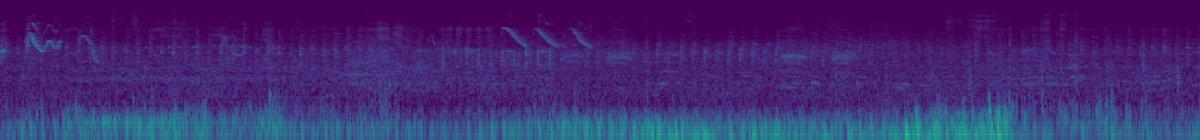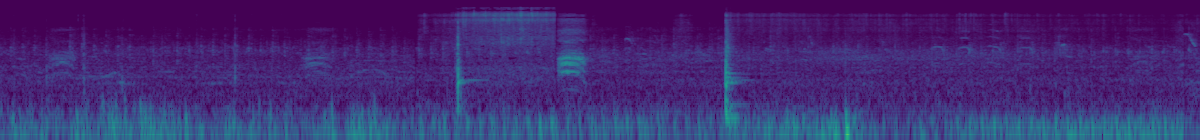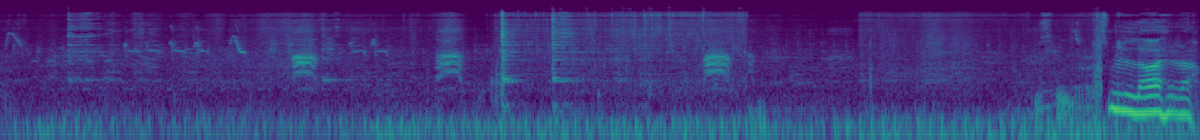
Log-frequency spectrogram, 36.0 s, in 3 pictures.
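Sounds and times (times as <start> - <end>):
crows cawing: 12.5 - 12.8, 15.0 - 15.3, 17.6 - 18.2, 26.8 - 28.8, 29.8 - 31.6
flatbread sizzling on iron griddle: 16.4 - 17.6, 29.0 - 31.5.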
